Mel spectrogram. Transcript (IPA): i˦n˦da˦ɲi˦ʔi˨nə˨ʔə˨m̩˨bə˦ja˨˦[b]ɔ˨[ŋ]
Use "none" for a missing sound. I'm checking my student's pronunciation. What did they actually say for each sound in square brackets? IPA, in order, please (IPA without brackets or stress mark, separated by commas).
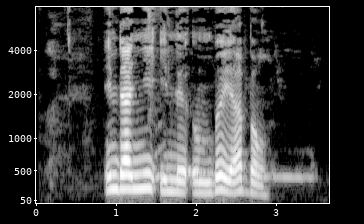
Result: b, ŋ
